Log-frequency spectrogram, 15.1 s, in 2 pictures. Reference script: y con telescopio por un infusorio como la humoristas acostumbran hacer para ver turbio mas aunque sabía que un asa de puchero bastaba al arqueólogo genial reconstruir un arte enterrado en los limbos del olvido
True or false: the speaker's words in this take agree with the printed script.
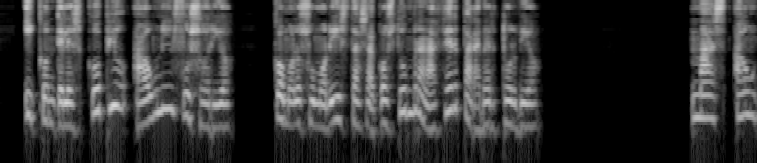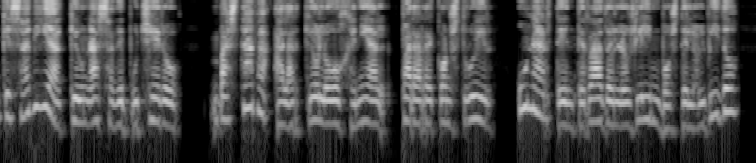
false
